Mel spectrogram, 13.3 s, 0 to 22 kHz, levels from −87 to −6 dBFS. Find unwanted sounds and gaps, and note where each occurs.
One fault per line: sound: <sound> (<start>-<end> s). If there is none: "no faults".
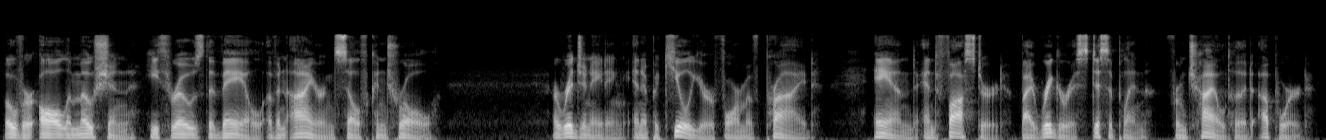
no faults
